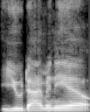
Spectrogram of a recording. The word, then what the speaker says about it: Eudaimonia: Eudaimonia.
